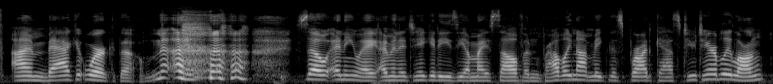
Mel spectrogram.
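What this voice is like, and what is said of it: Voice affected by a cold. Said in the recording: “tell from my voice, I'm getting over some kind of terrible cold”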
